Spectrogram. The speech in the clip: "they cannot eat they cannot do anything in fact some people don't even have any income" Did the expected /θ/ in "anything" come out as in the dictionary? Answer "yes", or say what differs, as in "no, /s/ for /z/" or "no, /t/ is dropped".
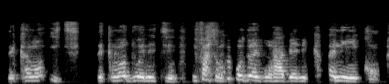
no, /t/ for /θ/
